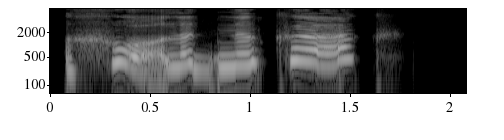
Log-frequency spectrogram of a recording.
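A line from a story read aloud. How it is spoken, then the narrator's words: Whining. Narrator (Russian): заскулил шпион Дырка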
